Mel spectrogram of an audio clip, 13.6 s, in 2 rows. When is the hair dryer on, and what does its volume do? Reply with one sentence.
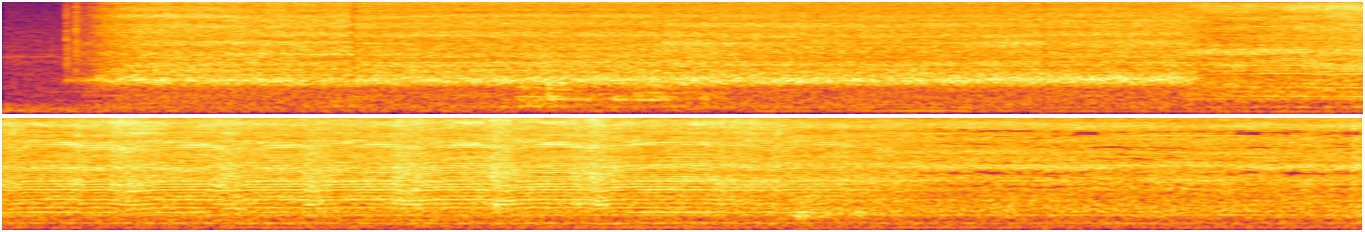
You can hear the hair dryer from 0.0 to 13.5 s, at a steady volume.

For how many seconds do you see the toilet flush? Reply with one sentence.
The toilet flush can be heard for 3 seconds in total.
